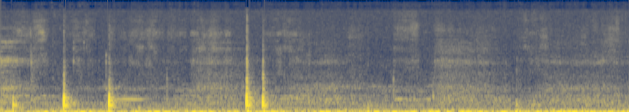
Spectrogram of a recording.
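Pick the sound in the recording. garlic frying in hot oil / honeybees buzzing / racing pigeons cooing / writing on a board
writing on a board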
